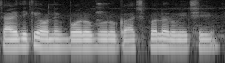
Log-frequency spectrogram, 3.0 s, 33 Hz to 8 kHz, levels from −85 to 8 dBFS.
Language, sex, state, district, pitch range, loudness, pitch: Bengali, male, West Bengal, Cooch Behar, 125-130 Hz, -16 LUFS, 125 Hz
